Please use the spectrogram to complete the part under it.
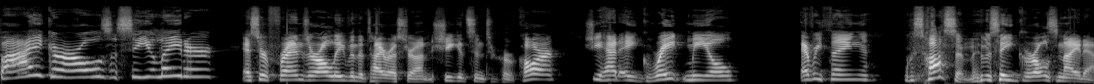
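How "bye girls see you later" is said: put-on very high, drawn-out middle-aged sitcom housewife voice. Acting out a young woman leaving her friends at a Thai restaurant, in a 50-year-old sitcom housewife voice. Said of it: "she sounds like a 50-year-old housewife from a sitcom".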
